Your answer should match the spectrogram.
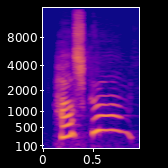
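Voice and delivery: high, soft, plaintive How's come; whiny complaint. Retold or imitated. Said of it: "Is that real words?".

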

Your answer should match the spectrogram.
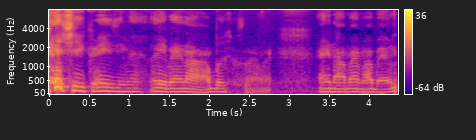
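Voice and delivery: very low and hushed; sheepish apology. Real, not acted. Host apologizing for a dark joke, sheepishly quiet. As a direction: back off the joke almost under your breath.

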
